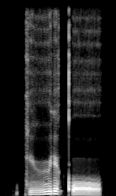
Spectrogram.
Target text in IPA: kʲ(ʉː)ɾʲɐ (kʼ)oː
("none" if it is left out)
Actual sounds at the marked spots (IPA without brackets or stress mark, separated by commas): ʉː, kʼ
